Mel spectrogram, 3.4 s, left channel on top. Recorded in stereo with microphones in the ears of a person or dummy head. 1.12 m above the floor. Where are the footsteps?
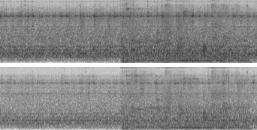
20° left (ahead or behind), 4.5 m; by 3.3 s centre (ahead or behind), 3 m.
